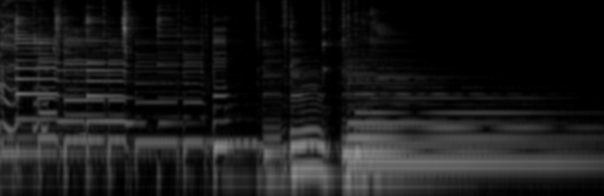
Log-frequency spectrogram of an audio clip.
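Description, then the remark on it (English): A clean guitar plays a quick melodic run of plucked notes, then lands on a strummed chord that rings out and slowly fades, with no voices. “on guitar”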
